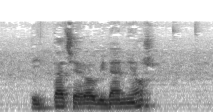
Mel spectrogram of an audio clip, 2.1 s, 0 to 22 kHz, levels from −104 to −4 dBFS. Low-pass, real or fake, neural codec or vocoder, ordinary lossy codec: 10.8 kHz; real; none; MP3, 96 kbps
